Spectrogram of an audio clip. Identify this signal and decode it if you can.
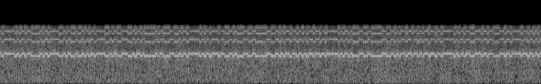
Two-tone teleprinter signal, about 170 Hz shift.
